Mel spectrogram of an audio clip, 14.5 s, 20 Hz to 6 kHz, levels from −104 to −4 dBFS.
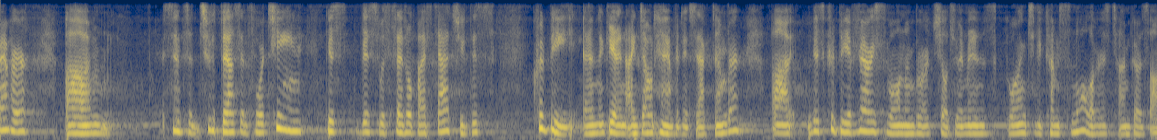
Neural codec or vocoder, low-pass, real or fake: codec, 24 kHz, 3 kbps, HILCodec; 5.4 kHz; fake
